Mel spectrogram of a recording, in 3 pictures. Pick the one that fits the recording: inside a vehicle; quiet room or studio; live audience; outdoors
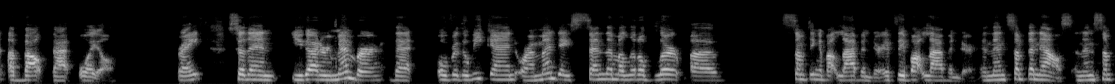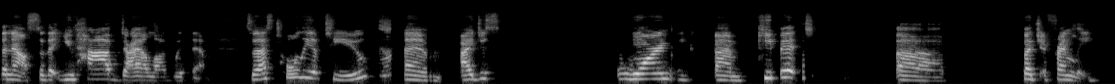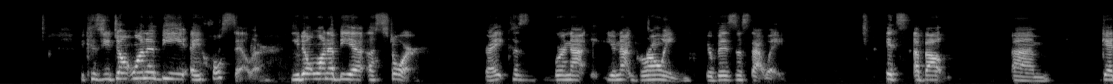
inside a vehicle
